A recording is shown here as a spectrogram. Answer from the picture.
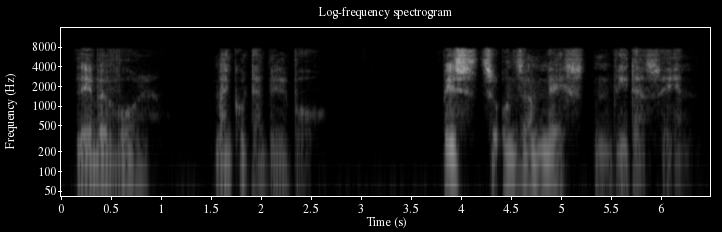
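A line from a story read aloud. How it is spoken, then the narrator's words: Quiet. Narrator (German): sagte er leise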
